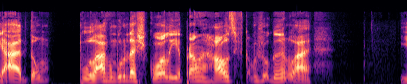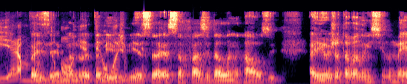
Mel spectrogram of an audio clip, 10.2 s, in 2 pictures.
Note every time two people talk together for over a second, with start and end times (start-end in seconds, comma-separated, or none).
5.4-6.7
